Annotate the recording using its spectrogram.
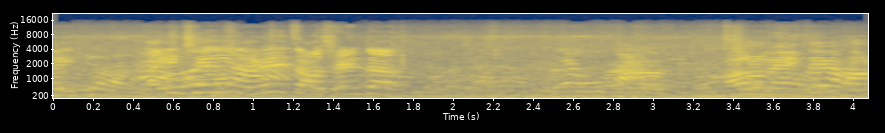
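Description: A young man calls out loudly to the crowd.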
